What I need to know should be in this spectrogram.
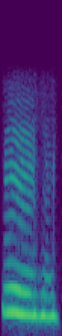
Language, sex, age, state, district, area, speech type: Kannada, female, 45-60, Karnataka, Gulbarga, urban, conversation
